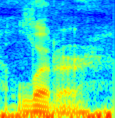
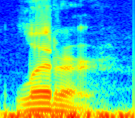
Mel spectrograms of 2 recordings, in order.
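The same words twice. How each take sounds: The two takes are said the same way.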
